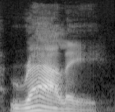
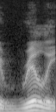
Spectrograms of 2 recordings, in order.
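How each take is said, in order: First: "rally" for really, with a broad open first vowel; Mid-Atlantic "rally" in place of really; Mid-Atlantic pronunciation. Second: Said in the usual way. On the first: Shown as a demonstration. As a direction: say really as "rally", old-movie actress style. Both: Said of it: "you don't say "really," you say "rally".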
